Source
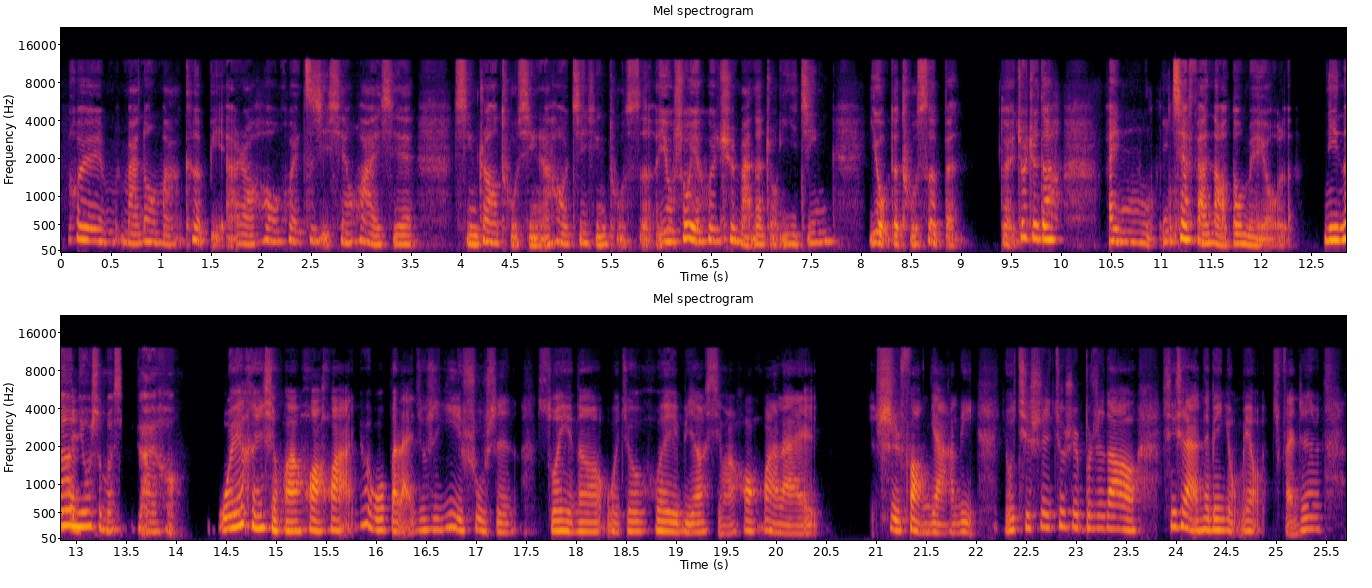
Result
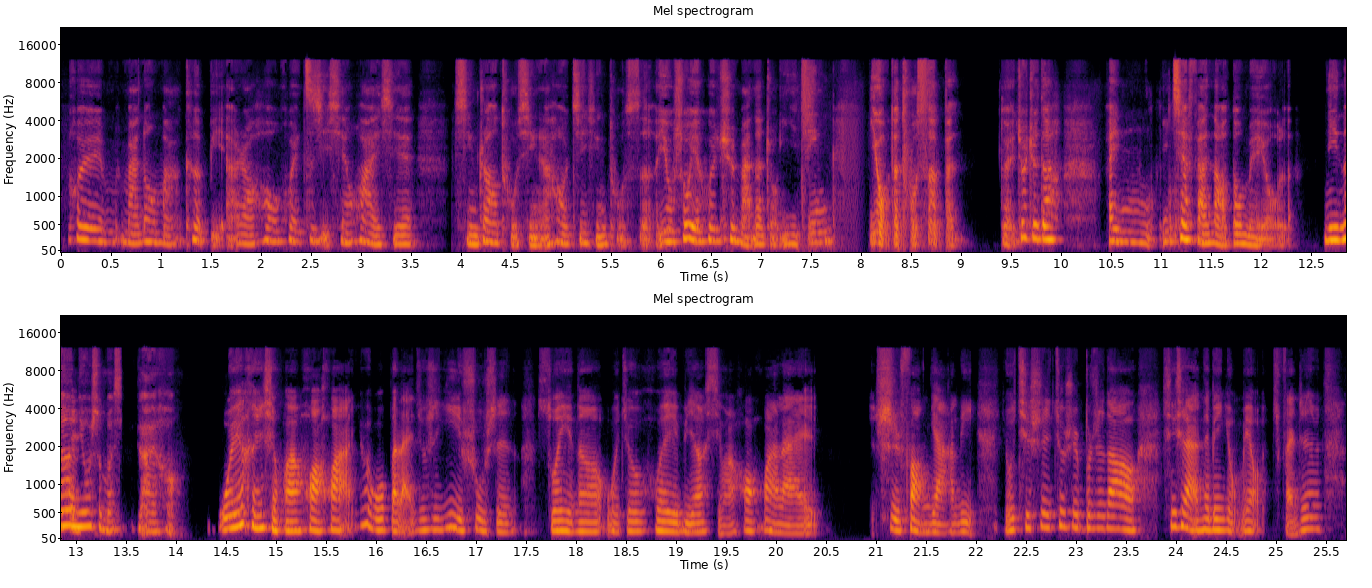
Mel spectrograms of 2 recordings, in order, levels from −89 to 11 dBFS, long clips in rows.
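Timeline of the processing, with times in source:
0:03.43–0:03.90: fade out
0:07.35–0:08.88: ceiling on every frequency bin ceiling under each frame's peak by 18 dB

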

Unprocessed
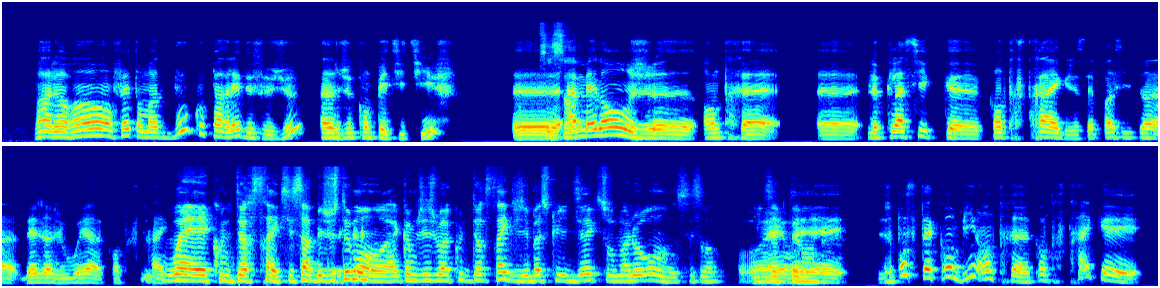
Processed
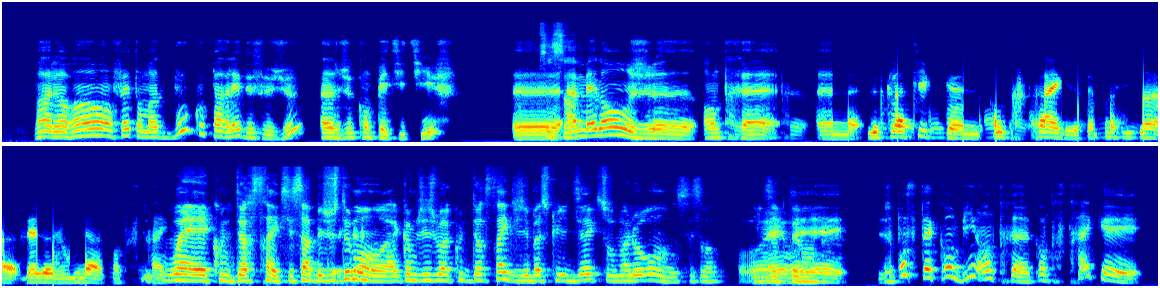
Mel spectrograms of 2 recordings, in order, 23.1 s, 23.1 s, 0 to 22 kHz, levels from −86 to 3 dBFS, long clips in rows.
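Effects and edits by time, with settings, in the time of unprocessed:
0:06.76–0:07.31: delay throw 560 ms, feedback 80%, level −17 dB
0:08.30–0:12.68: low-pass on a step sequencer 6.1 Hz 200–1,700 Hz
0:17.79–0:19.31: Chebyshev low-pass filter 8,500 Hz, order 6

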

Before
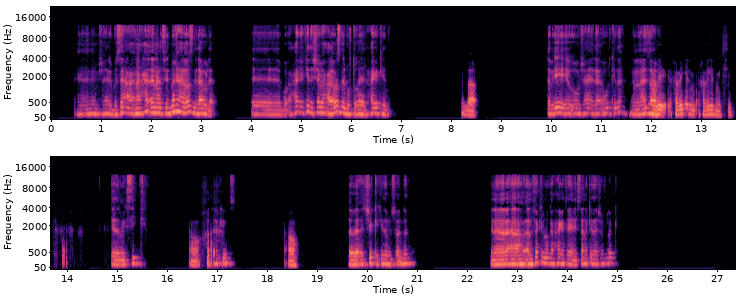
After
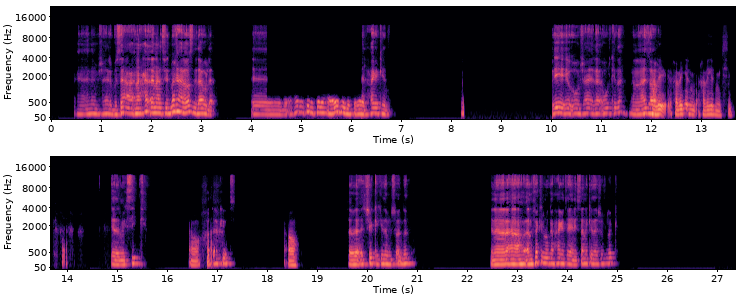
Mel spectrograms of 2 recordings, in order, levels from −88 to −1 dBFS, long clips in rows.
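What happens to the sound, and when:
0:04.32–0:06.22: Butterworth low-pass 550 Hz 72 dB per octave
0:08.26–0:10.03: fill with room tone

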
